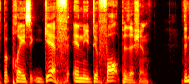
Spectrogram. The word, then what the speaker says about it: GIF: The creators of the format pronounce GIF as GIF, with a short G as in gin.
